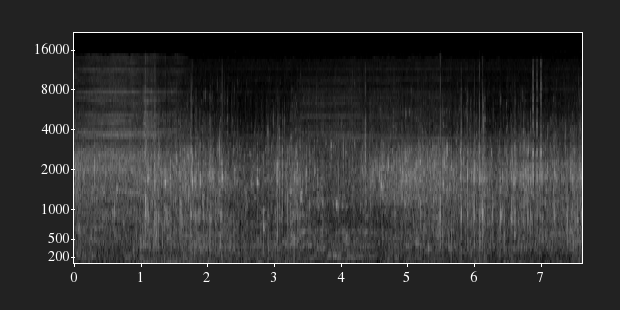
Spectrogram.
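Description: Underwater bubbling and crackling from scuba divers' regulators as they breathe out clouds of bubbles, a steady hiss with many small ticks.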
